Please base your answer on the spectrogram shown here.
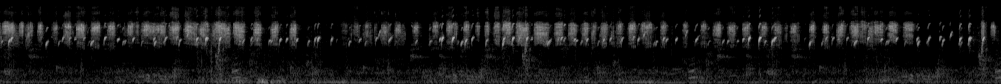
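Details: European goldfinches in a natural setting, a dense chorus of high twittering and tinkling notes, continuous and overlapping, with several birds singing at once and faint low rumble beneath.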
